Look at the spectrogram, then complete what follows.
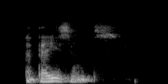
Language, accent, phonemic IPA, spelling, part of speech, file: English, Southern England, /əˈbeɪzəns/, abaisance, noun, LL-Q1860 (eng)-abaisance.wav
- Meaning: Obsolete form of obeisance .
